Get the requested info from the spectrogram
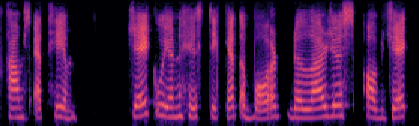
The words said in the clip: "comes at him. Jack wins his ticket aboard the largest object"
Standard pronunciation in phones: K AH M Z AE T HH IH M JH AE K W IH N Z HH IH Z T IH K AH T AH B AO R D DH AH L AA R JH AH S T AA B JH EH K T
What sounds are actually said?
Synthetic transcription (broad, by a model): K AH M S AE T HH IH M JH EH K W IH N HH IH S T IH K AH T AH B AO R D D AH L AA R JH AH S T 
